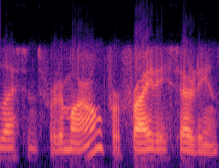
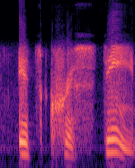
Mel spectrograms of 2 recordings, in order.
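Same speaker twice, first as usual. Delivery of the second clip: curt, abrupt, irritated, angry tone, pitched up; 5 semitones higher than usual. Retelling how a woman corrected her name, mimicking an irritated, abrupt reply. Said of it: "in a very irritated, abrupt, angry tone".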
